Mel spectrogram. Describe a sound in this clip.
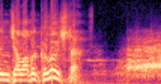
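An elderly man speaks loudly and forcefully.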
